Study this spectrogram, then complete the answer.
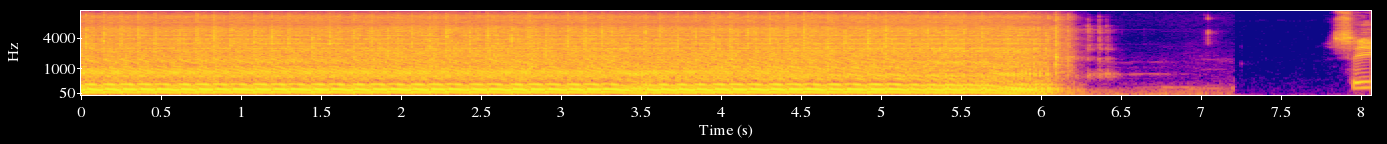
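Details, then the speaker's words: Husqvarna 450 chainsaw that starts but won't rev up: runs flat and rough, doesn't clean up when choked richer, cuts out about six seconds in; ignition fault, not a carburetor or fuel problem. "so if you thought that this was a carburetor problem you wrong this is an ignition problem it's not an uncommon one"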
